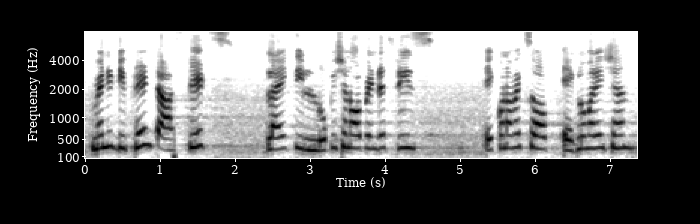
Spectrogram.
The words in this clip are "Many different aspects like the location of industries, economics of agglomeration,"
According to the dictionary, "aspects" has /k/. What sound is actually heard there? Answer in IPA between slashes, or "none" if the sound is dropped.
none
